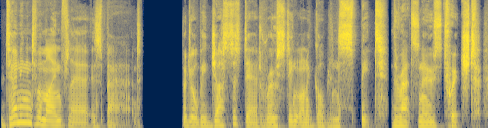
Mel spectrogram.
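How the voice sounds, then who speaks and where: A man's voice: medium pitch, no echo, clean studio sound. A male actor playing a vain, sly, sardonic vampire adventurer in a video game, with a theatrical, haughty delivery. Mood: wry, wary, then measured storytelling. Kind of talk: video game character voice lines.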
